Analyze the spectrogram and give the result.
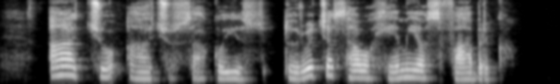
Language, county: Lithuanian, Vilnius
